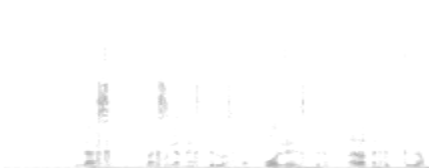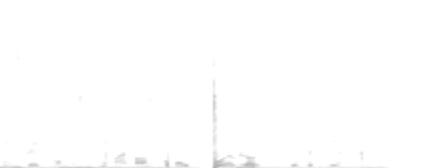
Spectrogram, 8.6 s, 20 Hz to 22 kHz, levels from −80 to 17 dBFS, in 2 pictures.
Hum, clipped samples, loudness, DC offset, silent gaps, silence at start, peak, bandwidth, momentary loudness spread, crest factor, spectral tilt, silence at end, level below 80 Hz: 60 Hz at -70 dBFS; under 0.1%; -60 LUFS; under 0.1%; none; 0.05 s; -34 dBFS; 16.5 kHz; 13 LU; 26 dB; -3.5 dB/octave; 0 s; -76 dBFS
